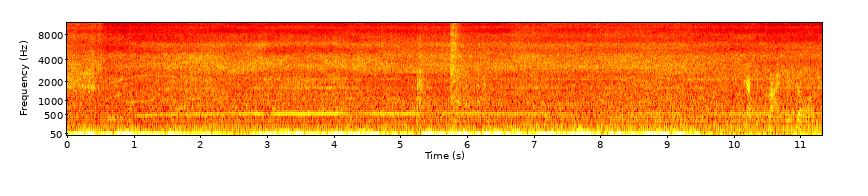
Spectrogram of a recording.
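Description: A power tool whirs steadily up close.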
